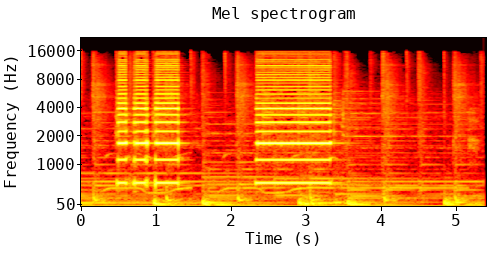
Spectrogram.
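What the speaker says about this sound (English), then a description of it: "the mopeds began to beep." Storybook sound effect of moped horns: several short, bright beeps in quick succession, then one long sustained honk, loud and close, with a faint musical background underneath.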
